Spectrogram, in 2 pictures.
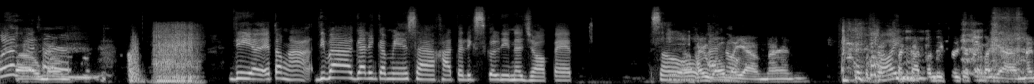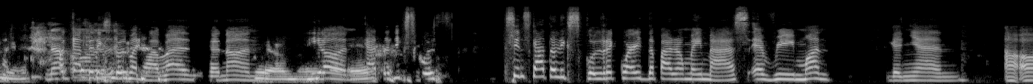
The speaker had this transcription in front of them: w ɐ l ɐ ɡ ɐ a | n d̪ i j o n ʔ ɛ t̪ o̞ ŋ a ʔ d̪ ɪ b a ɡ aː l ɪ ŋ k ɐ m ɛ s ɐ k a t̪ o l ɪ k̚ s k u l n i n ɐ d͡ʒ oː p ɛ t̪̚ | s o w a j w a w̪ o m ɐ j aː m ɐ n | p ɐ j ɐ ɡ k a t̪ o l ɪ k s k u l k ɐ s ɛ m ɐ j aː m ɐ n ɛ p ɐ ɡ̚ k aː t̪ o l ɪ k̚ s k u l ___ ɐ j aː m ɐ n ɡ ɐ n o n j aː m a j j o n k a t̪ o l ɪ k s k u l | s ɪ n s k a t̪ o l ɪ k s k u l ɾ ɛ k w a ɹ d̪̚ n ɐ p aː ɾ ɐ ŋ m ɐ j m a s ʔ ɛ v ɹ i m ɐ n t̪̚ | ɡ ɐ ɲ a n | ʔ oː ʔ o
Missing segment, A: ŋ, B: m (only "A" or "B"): B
